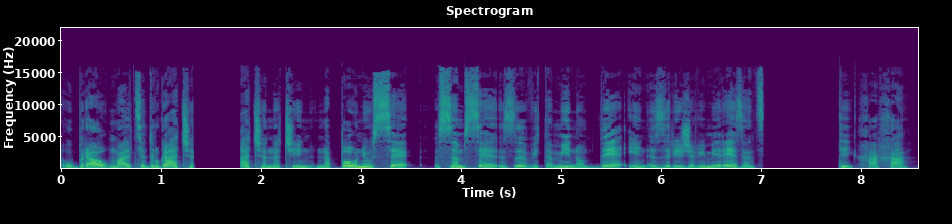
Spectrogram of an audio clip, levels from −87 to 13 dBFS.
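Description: Speech clip with two stream reconnects. After "ubral malce" the audio cuts out from 1.31 to 2.03 s, with about 480 ms of silence, and resumes 240 ms earlier than it stopped. From 7.01 to 7.85 s, a 765 ms gap resumes at roughly the same point. In each case the connection dropped and a fresh decoder restarted mid-stream.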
